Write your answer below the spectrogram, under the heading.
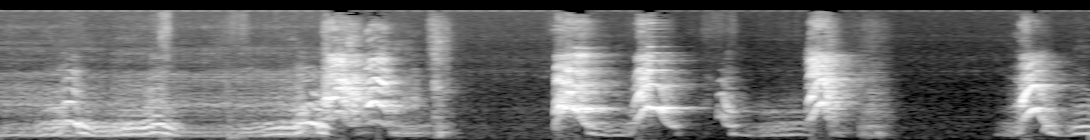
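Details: Pet Italian greyhound puppy called Sparkle growling in low wavering rumbles, then breaking into several loud, rough barks separated by short pauses.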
